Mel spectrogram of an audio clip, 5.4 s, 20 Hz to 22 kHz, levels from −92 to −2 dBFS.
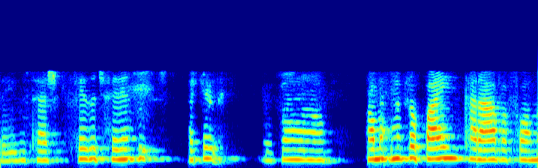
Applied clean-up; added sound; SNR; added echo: neural mask model Resemble Enhance denoiser.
